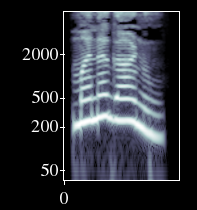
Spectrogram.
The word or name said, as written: ಮನಗುಣ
